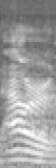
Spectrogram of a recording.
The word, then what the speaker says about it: hour: đọc của nó nhé, hour chứ nó không phải là hour, tức là gì, âm h này là hát câm, h đã bị câm tức là nó không phát âm thì nó lại trở về với uể oải.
